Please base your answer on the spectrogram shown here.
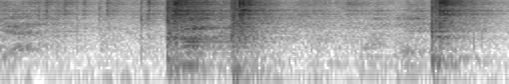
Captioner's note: clunking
